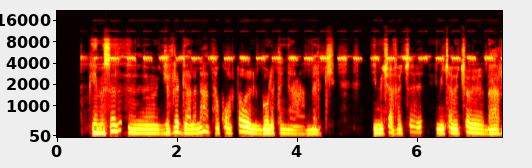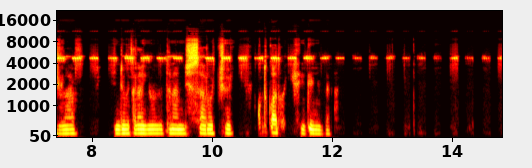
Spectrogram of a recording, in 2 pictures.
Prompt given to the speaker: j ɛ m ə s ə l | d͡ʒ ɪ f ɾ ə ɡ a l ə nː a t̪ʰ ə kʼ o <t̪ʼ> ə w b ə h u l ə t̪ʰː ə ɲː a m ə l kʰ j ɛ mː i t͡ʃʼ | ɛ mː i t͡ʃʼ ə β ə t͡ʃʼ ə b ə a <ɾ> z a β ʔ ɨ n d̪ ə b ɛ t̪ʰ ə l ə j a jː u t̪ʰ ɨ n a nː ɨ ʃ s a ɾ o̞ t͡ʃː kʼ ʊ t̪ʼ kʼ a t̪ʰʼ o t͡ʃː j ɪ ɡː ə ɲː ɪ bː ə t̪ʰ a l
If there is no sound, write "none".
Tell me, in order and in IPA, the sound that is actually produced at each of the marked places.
t̪ʼ, ɾ

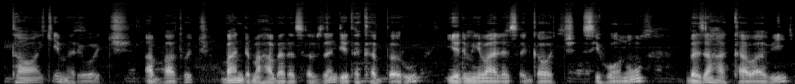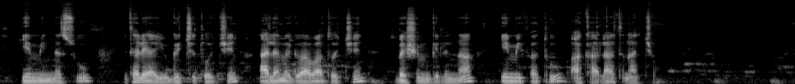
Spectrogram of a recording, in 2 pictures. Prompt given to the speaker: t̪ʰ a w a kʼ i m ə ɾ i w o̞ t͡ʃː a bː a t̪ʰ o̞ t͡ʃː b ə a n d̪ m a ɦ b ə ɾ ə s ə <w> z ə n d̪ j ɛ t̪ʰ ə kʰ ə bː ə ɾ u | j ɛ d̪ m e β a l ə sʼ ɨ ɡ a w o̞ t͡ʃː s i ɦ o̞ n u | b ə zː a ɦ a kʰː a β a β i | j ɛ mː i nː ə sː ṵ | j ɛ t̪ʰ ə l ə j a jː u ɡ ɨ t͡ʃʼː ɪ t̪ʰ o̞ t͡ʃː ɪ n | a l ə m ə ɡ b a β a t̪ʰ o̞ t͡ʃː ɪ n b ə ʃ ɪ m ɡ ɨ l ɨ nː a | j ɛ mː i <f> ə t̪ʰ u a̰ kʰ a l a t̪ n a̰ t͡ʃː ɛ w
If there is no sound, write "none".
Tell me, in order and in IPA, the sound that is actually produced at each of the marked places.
β, f

